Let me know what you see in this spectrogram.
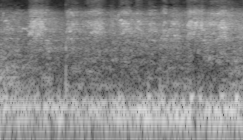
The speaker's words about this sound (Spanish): ¿Las aves en su canto lo apoyan o están en contra? No, están como locas. Están en el, son la oposición. Claramente son la oposición.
